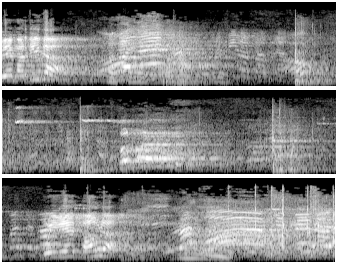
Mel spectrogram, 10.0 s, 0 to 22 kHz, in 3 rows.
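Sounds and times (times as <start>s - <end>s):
basketball thudding in a hall: 2.8s - 4.5s, 6.0s - 6.7s.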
